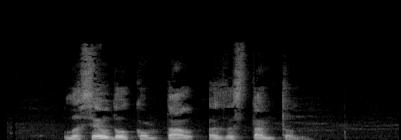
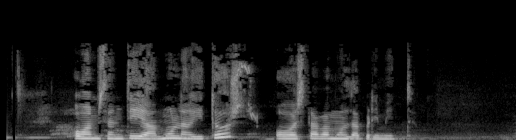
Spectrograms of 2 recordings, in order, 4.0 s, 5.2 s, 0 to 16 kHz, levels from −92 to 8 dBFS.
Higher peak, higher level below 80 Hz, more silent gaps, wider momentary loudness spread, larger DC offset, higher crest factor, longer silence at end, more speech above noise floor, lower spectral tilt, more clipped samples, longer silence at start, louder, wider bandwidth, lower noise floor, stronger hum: second, -10 dBFS vs -4 dBFS; about the same, -74 dBFS vs -72 dBFS; neither; first, 18 LU vs 11 LU; neither; about the same, 20 dB vs 16 dB; about the same, 1 s vs 1.05 s; first, 45 dB vs 37 dB; about the same, -5.5 dB/octave vs -5 dB/octave; neither; first, 0.65 s vs 0.3 s; second, -28 LUFS vs -21 LUFS; about the same, 11 kHz vs 11 kHz; first, -73 dBFS vs -57 dBFS; neither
